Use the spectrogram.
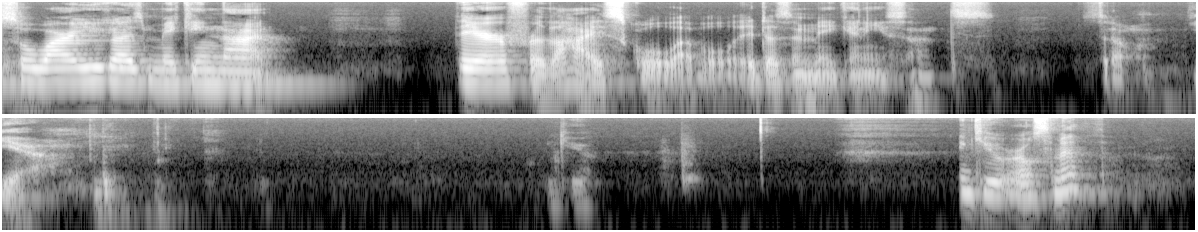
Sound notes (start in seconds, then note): none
